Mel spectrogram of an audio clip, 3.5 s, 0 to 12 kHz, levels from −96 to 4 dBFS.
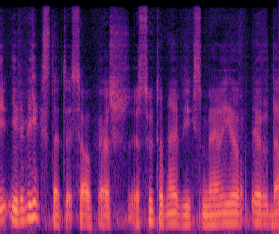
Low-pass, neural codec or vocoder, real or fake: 10.8 kHz; codec, 44.1 kHz, 2.6 kbps, DAC; fake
